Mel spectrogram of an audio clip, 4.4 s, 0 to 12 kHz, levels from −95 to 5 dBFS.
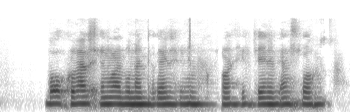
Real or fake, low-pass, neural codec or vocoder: fake; 7.2 kHz; codec, 16 kHz, 1 kbps, FreqCodec, larger model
